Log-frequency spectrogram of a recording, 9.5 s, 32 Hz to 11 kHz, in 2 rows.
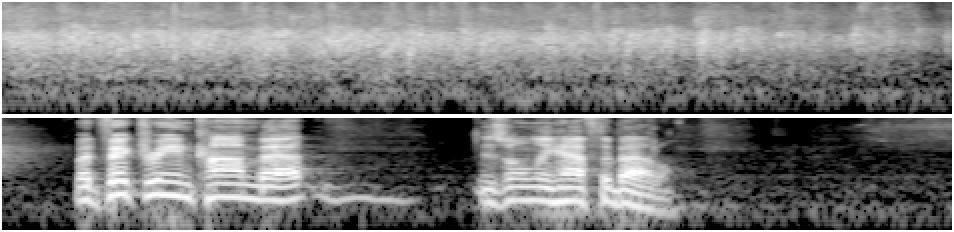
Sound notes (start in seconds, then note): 0.0 applause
